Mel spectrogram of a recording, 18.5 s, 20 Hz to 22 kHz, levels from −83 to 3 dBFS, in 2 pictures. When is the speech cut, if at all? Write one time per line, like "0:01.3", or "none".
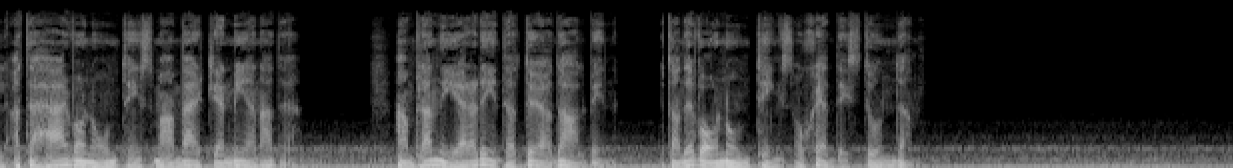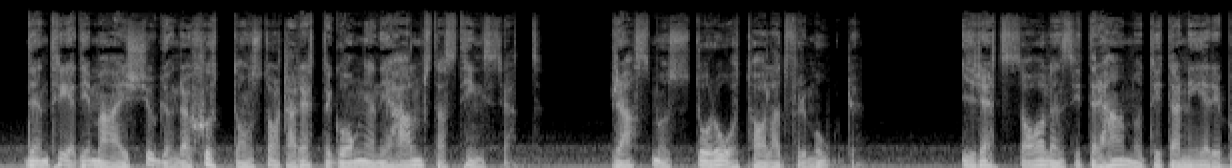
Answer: none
